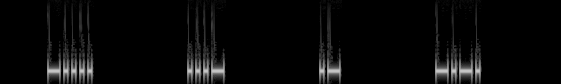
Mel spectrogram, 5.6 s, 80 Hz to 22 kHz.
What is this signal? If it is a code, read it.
Morse code, heard as a keyed tone, about 30 wpm, spaced as for 8 wpm, 700 Hz. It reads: 6VAC
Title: USA Call Signs - 8x Character Spacing - 30wpm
